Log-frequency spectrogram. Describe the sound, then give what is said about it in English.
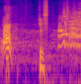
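A bunch of wild turkeys up in a tree in Podcaster Valley gobble in a few short, rattling bursts with pauses between. The calls are fairly loud, with no talking. “Oh, they're turkeys. A bunch of turkeys were up in the tree.”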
